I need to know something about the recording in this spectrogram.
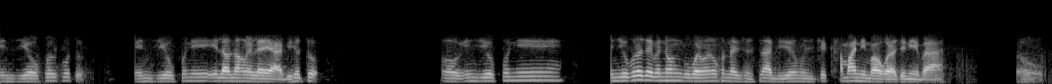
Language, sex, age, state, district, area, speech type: Bodo, male, 18-30, Assam, Kokrajhar, rural, conversation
